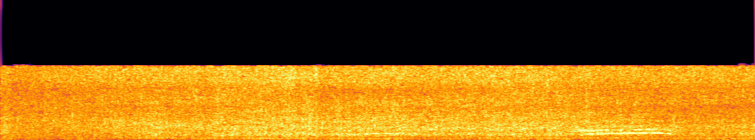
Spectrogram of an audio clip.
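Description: Mediterranean sea waves break on Cleopatra Beach in Alanya, Turkey, as a loud, steady roar of surf and wash with no pauses.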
